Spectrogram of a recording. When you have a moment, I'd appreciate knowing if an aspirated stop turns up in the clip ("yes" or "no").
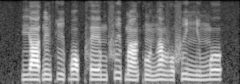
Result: yes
